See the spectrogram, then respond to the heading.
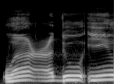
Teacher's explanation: Huruf ain berasal dari tenggorokan (wasthal halqi). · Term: ain sukun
